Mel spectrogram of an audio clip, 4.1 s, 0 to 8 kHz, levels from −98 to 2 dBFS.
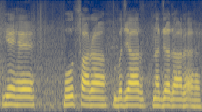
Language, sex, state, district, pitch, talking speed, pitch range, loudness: Hindi, female, Haryana, Jhajjar, 195 Hz, 105 wpm, 190-205 Hz, -13 LUFS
